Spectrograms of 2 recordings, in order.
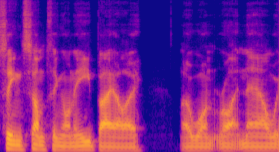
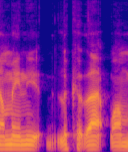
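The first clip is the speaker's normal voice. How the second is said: ordinary talk, nothing marked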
